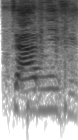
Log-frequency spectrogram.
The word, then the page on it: chanifi: cha.ni.fi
